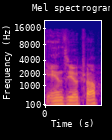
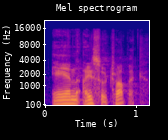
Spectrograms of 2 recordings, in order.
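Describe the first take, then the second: First: The word starts with an 'anx' sound. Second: The word starts with an 'anis' sound. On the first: The speaker calls it wrong. "I've been saying it wrong for twenty years. I used to say like anxiotropic" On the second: The speaker calls it right. "So this weekend I learned anisotropic"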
